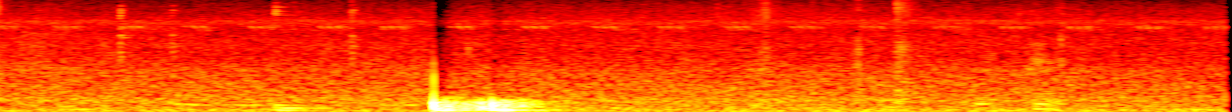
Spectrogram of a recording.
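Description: Crickets chirping steadily in an even, repeating high pulse. About two seconds in comes a sharp click and a brief, loud burst of a person's voice.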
